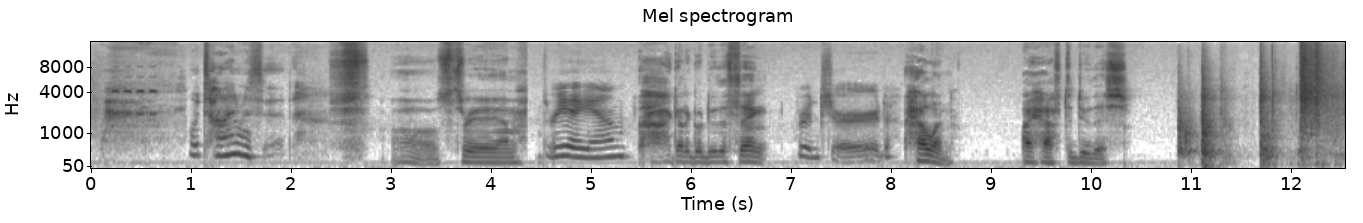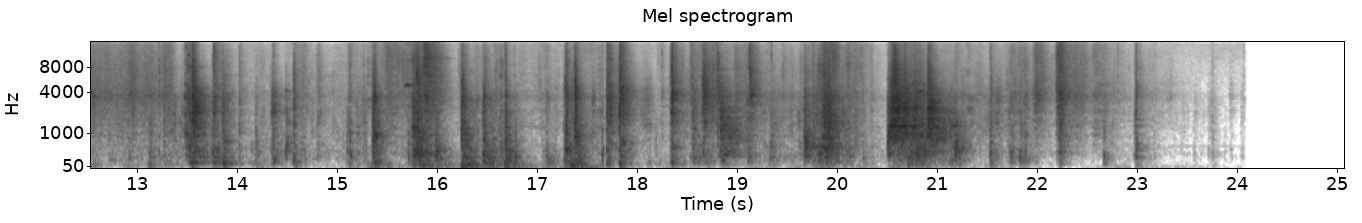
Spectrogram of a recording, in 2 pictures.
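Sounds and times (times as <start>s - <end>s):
loud crashes and thuds: 15.3s - 21.9s.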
